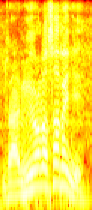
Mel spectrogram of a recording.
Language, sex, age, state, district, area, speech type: Assamese, male, 30-45, Assam, Jorhat, urban, spontaneous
